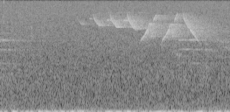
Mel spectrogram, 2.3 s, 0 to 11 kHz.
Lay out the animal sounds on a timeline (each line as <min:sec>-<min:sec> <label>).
0:00.0-0:02.3 Blue Jay (Cyanocitta cristata)
0:00.5-0:02.2 Chestnut-sided Warbler (Setophaga pensylvanica)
